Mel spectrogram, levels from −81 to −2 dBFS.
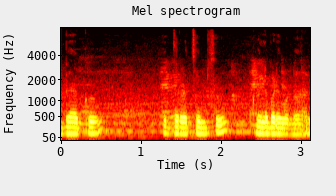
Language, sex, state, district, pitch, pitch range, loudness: Telugu, male, Andhra Pradesh, Srikakulam, 120 Hz, 115-130 Hz, -17 LUFS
